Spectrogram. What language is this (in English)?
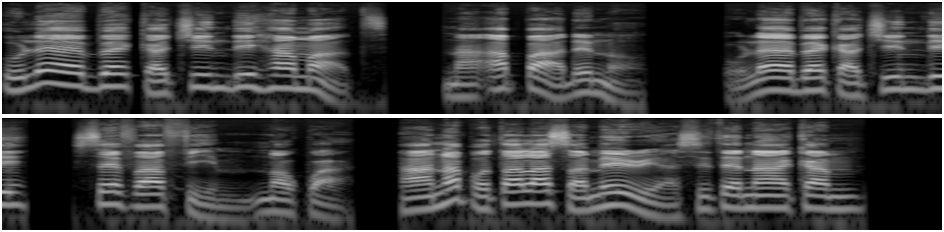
Igbo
